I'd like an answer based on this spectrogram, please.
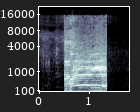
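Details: A single long, level moo from cattle grazing on a plantation at Sigeudok Hill, Lamteuba, where plenty of food keeps them fat; the call is rich in harmonics, holds steady for nearly a second, then stops abruptly.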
